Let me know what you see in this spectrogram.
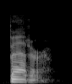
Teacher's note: In American English, T is not always strong. Sometimes it sounds like a soft D. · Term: American T sound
